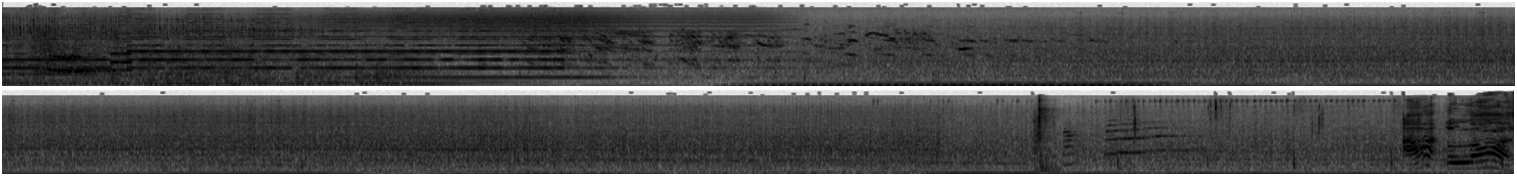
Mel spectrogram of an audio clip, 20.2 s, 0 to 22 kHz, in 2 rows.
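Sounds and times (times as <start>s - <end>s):
whining tonal sounds: 0.0s - 8.5s
car engine driving in reverse: 0.0s - 19.4s
steady noise: 18.4s - 20.1s.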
